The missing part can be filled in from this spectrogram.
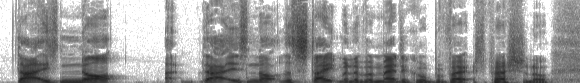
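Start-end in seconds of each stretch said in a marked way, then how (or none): none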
